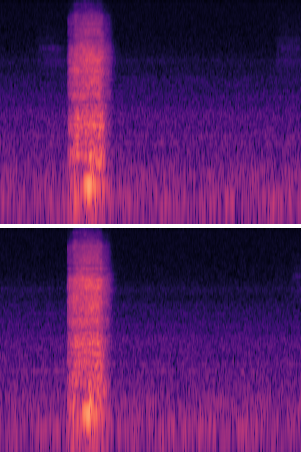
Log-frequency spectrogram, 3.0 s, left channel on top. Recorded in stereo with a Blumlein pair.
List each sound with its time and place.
0.7 s a zipper: 40° right, 1.5 m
